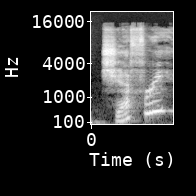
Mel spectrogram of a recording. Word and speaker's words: Geof: Geoffrey, yeah. Yeah. Yeah, Geoffrey, yeah. and he comments like, "It's Jeffrey."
